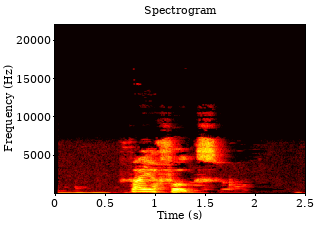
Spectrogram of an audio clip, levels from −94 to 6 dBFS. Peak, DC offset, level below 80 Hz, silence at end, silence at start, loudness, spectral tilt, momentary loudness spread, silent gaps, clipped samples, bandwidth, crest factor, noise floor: -2 dBFS; under 0.1%; -72 dBFS; 0.9 s; 0.2 s; -16 LUFS; -2.5 dB/octave; 8 LU; none; under 0.1%; 9.4 kHz; 18 dB; -68 dBFS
